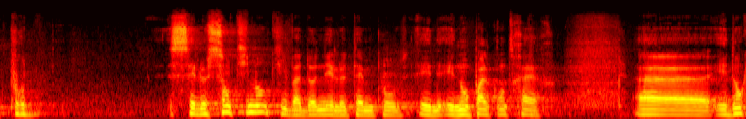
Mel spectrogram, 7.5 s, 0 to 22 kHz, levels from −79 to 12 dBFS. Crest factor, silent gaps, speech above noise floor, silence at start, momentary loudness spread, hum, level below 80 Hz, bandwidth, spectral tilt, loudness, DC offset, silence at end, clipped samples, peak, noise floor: 16 dB; none; 34 dB; 0 s; 17 LU; none; -60 dBFS; 15.5 kHz; -5 dB/octave; -18 LUFS; under 0.1%; 0 s; under 0.1%; -4 dBFS; -52 dBFS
